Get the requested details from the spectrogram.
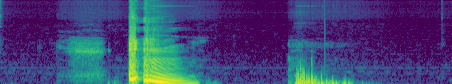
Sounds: Throat clearing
